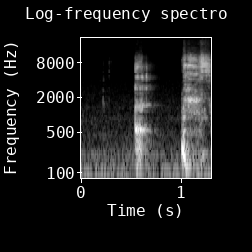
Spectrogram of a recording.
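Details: Burping in a Charlie Chaplin film scene about a character with hiccups: two short, voiced, throaty bursts that sound like burps rather than hiccups.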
